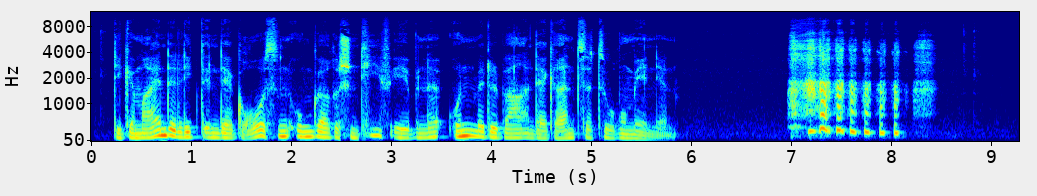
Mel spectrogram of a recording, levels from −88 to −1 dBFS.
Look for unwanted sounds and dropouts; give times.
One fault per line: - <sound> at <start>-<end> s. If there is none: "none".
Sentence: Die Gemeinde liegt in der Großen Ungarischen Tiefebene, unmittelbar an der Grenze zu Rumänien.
- laugh at 7.0-8.5 s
